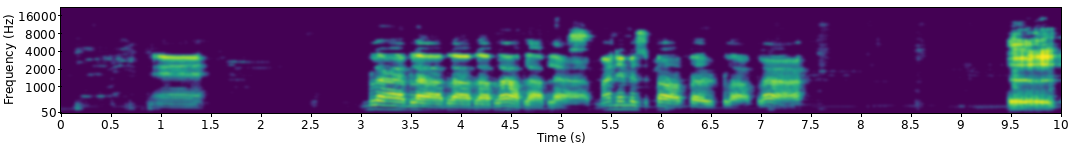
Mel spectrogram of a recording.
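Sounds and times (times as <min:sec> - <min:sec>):
speech: 0:01.0 - 0:01.5, 0:03.0 - 0:07.6
loud rough gurgling belch: 0:09.5 - 0:09.9.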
